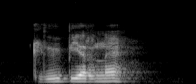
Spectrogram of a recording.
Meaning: light bulb (lamp consisting of a glass bulb with a heated filament, or similar lighting article)
- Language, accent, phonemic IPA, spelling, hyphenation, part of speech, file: German, Austria, /ˈɡlyːˌbɪʁnə/, Glühbirne, Glüh‧bir‧ne, noun, De-at-Glühbirne.ogg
